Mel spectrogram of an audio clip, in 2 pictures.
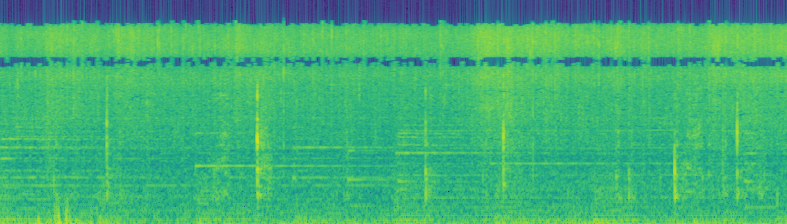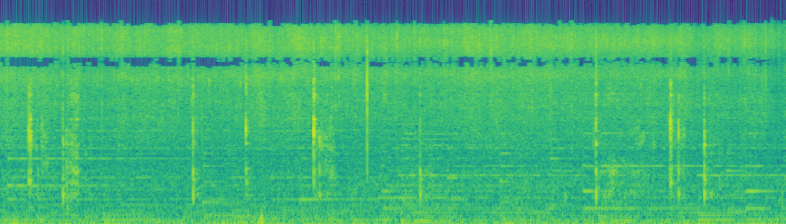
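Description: Sliced onion and ginger frying in oil in a nonstick wok, stirred with a wooden spatula that taps and scrapes against the pan at irregular moments over a steady sizzle.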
